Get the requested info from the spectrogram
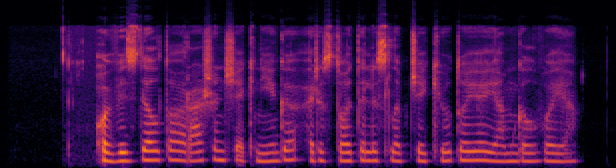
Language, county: Lithuanian, Vilnius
